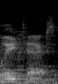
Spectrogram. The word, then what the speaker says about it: LaTeX: Yeah, it's spelled latex, L-A-T-E-X, but it's LaTeX.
